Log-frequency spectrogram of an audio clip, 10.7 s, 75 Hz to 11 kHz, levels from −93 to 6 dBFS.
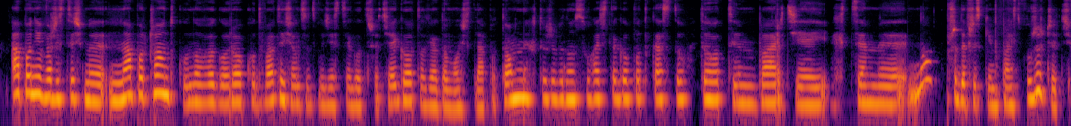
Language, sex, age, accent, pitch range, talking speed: Polish, female, 20-39, native, 180-230 Hz, 145 wpm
